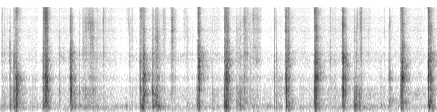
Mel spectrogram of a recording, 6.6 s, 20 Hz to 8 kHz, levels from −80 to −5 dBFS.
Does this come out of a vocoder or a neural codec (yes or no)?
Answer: yes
